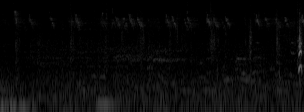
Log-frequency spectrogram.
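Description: Small birds chirping: a busy run of short, high chirps, each sliding quickly downward, several a second.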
